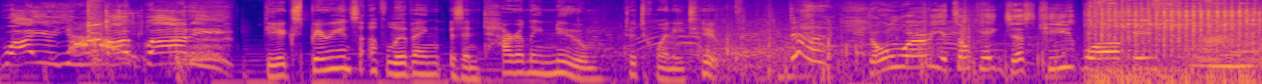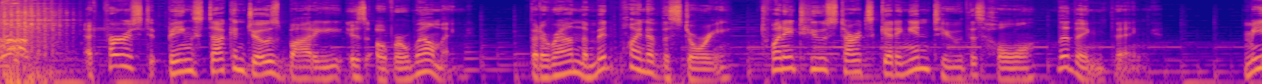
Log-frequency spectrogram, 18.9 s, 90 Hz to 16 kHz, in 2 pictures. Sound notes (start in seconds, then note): 5.9 gasps; 8.1 jake hammer rattling; 9.0 shouts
